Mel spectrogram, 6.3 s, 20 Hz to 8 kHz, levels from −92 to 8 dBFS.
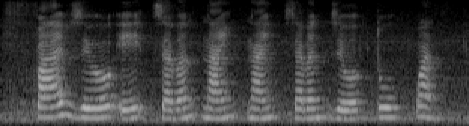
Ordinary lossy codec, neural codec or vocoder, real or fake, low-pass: none; none; real; none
